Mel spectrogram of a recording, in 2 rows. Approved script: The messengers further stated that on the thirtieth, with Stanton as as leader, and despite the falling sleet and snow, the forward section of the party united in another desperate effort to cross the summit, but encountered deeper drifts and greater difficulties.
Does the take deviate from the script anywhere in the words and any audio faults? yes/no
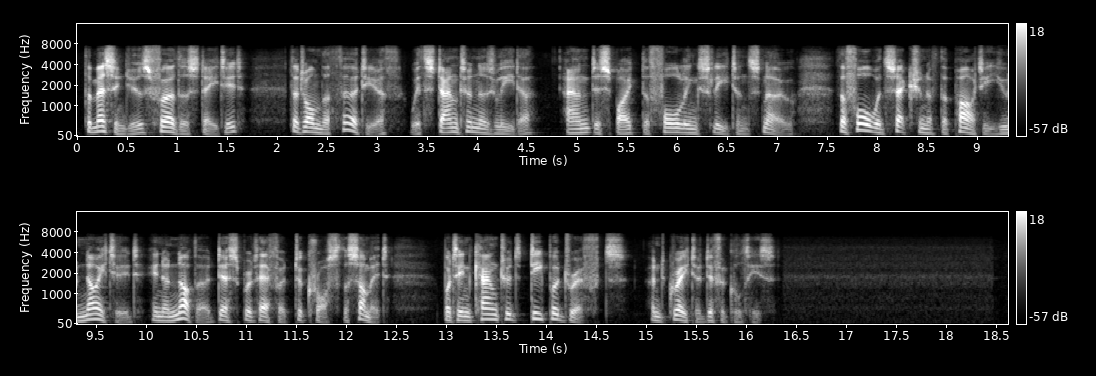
yes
